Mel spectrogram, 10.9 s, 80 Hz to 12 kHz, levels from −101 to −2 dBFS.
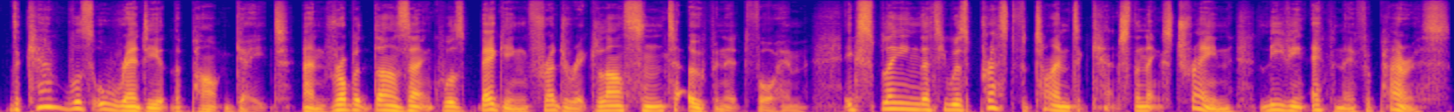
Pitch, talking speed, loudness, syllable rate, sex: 125 Hz, 200 wpm, -21 LUFS, 5.1 syllables/s, male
